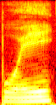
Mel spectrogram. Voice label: "bue5", taiwanese Syllables

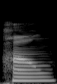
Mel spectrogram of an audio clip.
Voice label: "haunn2", taiwanese

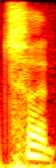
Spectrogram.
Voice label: "cut3", Taiwanese syllable

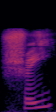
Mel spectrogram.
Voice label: "shui9", taiwanese Syllables

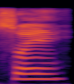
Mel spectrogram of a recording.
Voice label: "sue1", taiwanese Syllables

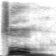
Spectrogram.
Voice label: "zom4", taiwanese

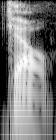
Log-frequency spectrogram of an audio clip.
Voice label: "kiau3", taiwanese syllables

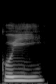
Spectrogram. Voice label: "gui2", taiwanese

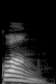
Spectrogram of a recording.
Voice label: "guang4", Taiwanese syllable

